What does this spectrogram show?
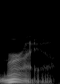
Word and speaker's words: Maria: okay we're moving on they called a wind maria only they pronounce it Mariah now wait out here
